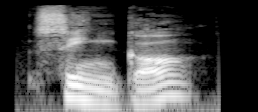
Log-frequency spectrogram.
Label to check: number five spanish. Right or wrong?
Right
